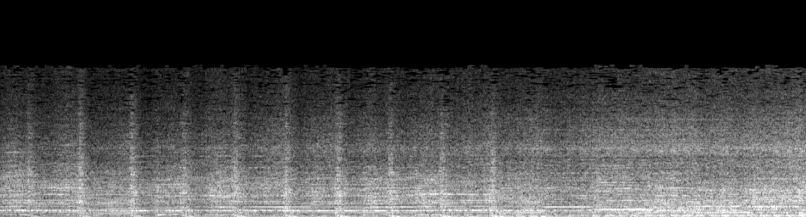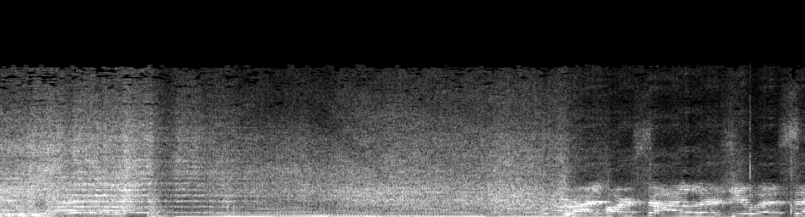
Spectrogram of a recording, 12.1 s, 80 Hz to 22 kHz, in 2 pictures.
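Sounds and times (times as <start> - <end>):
kick-drum beat: 0.0 - 8.3.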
